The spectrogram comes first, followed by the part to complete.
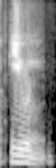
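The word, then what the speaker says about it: puisne: Pronunciation ध्यान से सुनिएगा, प्यून।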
